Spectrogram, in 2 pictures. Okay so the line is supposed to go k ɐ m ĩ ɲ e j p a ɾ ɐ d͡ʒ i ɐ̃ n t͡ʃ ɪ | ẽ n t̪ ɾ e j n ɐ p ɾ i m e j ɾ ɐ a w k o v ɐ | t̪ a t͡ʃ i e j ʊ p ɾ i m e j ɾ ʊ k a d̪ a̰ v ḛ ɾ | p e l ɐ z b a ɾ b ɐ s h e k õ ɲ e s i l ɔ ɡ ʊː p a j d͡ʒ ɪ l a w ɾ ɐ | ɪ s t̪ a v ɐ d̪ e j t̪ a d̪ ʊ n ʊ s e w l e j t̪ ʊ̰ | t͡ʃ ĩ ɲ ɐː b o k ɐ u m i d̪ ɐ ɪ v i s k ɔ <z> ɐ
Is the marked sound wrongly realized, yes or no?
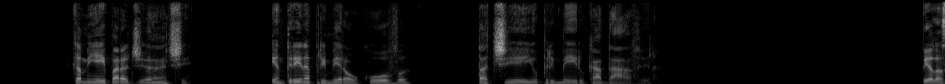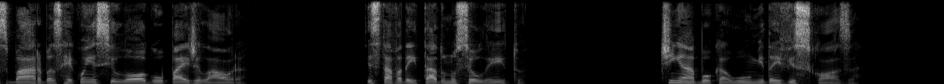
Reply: no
